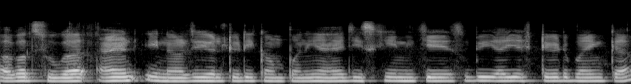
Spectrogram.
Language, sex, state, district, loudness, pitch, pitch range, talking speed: Hindi, male, Bihar, West Champaran, -17 LUFS, 165 Hz, 160-170 Hz, 125 wpm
